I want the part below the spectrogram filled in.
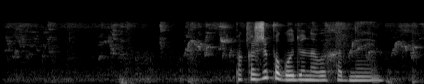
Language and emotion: Russian, neutral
